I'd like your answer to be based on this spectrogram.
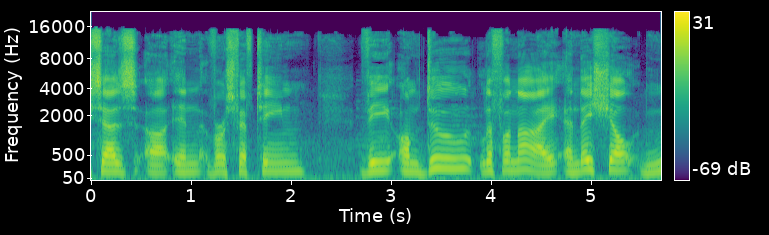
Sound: speaking in Hebrew

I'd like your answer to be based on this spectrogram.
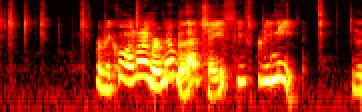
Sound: voiceover

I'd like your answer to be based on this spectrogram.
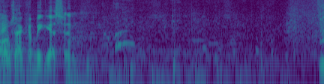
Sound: giggling

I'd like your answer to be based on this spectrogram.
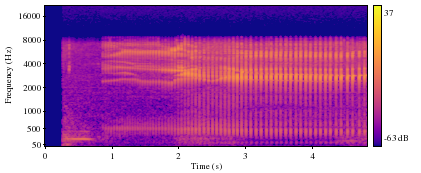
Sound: whale clicking

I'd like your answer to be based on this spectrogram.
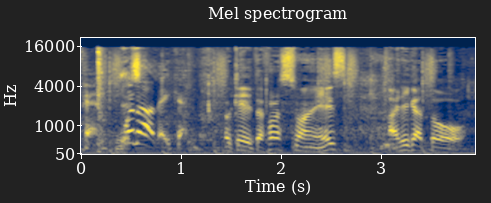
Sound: speaking in Japanese

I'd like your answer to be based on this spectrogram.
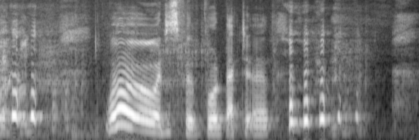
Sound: laughing

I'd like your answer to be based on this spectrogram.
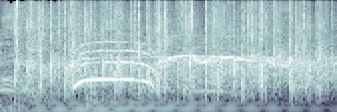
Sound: cheering

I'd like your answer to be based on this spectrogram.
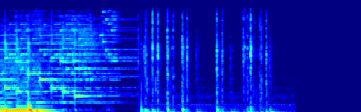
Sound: typing

